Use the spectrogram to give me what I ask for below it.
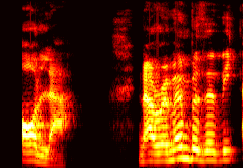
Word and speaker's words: hola: And to say hello in Spanish, it's hola. Now remember that the H in Spanish is silent, so the pronunciation is hola.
